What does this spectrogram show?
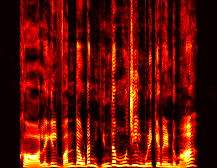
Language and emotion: Tamil, angry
